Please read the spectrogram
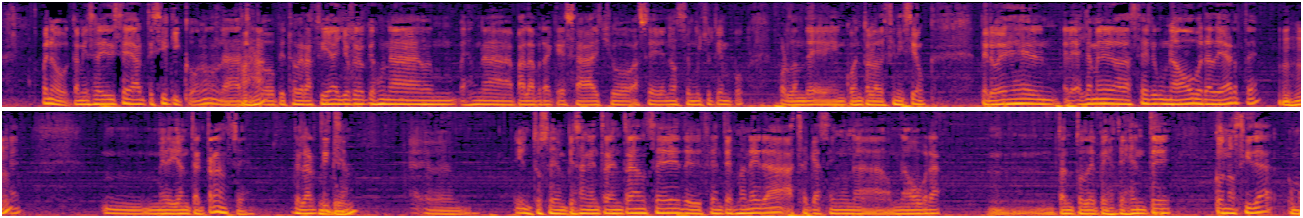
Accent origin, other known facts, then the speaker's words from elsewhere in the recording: Andalusia, Spain; yo como soy andaluz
